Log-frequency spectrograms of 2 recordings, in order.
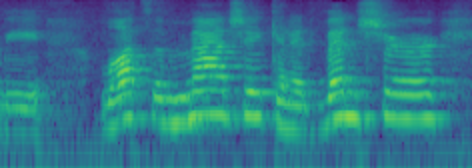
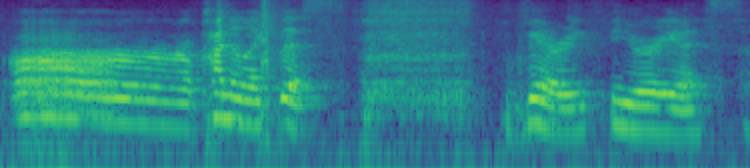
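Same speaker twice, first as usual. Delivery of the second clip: slow, louder furious voice; furious demo; 4 dB louder, much slower than usual. Shown as a demonstration. Teacher demonstrating a furious face to children, slow angry voice. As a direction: show them a furious face in your voice. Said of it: "Like you're really angry".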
